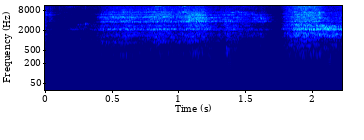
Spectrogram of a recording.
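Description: Near silence, with two faint soft breaths through the nose, each about a second long, from someone eating.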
